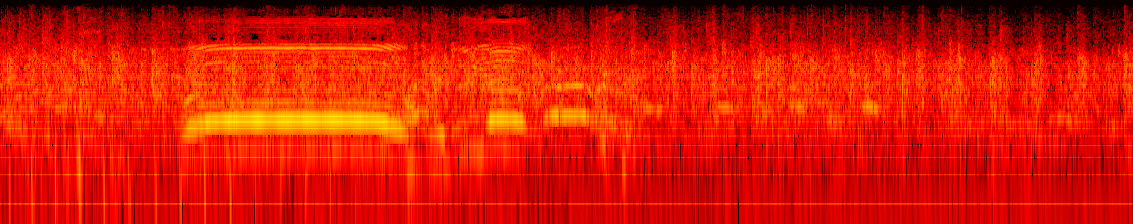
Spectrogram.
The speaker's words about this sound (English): Amen. If you feel that way, clap your hands to the Lord.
